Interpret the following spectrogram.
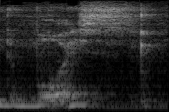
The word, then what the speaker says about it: Du Bois: black david levering lewis w.e.b du bois yes he always insisted on that pronunciation uh he did not like the gaelic pronunciation though in his antecedents he was partly french look at this nigga's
